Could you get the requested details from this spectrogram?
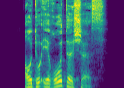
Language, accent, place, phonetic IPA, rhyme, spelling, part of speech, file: German, Germany, Berlin, [aʊ̯toʔeˈʁoːtɪʃəs], -oːtɪʃəs, autoerotisches, adjective, De-autoerotisches.ogg
- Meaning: strong/mixed nominative/accusative neuter singular of autoerotisch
